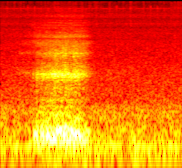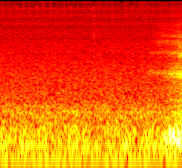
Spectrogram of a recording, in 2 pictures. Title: Snoring sound…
